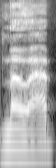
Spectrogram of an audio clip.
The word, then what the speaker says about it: Moab: into the land of Moab pronounced almost in one syllable to earn a living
